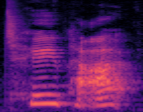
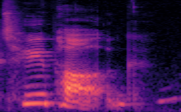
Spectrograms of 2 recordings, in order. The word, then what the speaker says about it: Tupac: the Google pronunciation thing if you click on the British pronunciation it is Tupac tup Pac if you go on to the American pronunciation Tupac Tupac so turns out I'm not an idiot I'm just British I'm going to share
